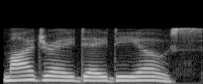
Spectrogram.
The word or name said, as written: Madre de Dios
